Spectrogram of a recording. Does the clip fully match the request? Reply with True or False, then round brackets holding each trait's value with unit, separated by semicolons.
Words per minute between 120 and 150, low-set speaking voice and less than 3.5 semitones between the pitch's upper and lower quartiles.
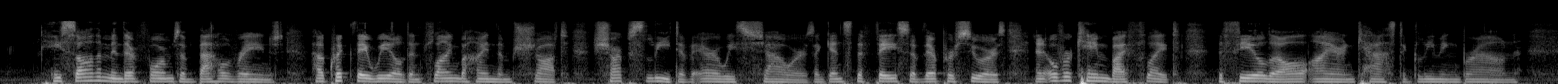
False (160 wpm; 125 Hz; 3.0 semitones)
